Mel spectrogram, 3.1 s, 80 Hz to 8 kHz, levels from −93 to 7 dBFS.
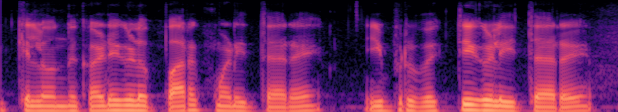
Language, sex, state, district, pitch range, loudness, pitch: Kannada, male, Karnataka, Bangalore, 120-130 Hz, -17 LUFS, 120 Hz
